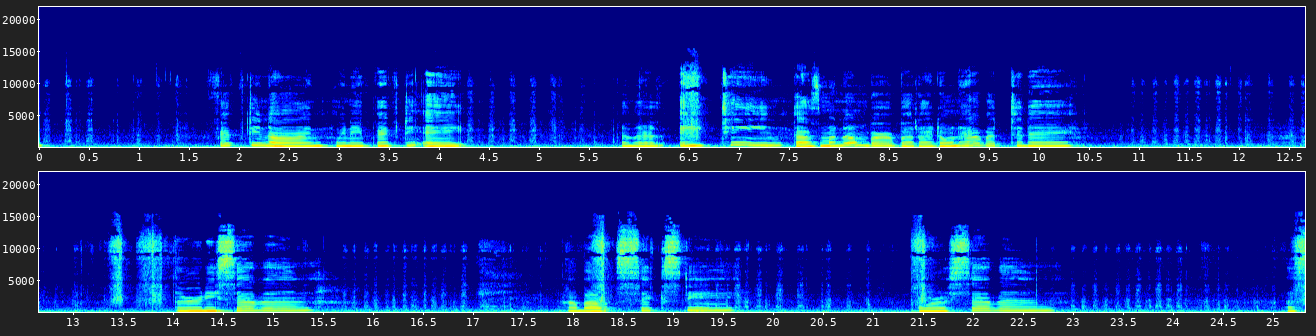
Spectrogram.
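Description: A coin scratches at a lottery ticket.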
